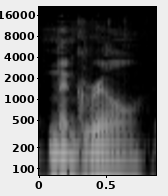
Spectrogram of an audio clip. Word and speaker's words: Negril: I looked up how to say it Negril, Jamaica, oh.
